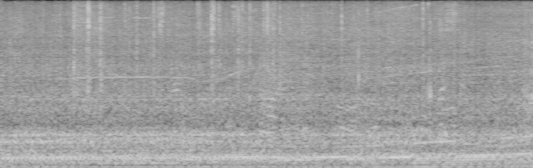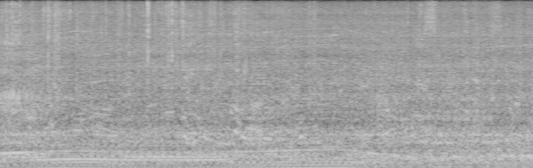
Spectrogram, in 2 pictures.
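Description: A bus engine running as the bus pulls away and drives on, its note rising about three seconds in and dropping again near the end, with light clicks and rattles over a steady low rumble.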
